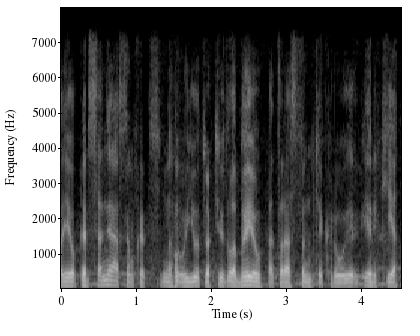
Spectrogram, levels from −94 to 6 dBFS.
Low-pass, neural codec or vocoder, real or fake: 7.2 kHz; codec, 24 kHz, 3 kbps, HILCodec; fake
